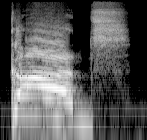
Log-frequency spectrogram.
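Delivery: high, commanding shout; villain's sharp summons; calling the guards. Acted. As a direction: bellow for the guards.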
